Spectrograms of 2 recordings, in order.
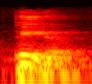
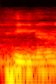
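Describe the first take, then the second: First: The name ends like 'peta' without an r. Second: The name ends like 'Peter' with an r.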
